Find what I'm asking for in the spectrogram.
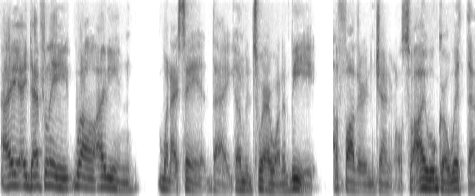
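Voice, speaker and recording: A man with a Canadian accent has a plain, everyday voice. He talks at a fairly quick pace with lively intonation. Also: quiet background. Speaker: podcast co-host. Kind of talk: casual chat.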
